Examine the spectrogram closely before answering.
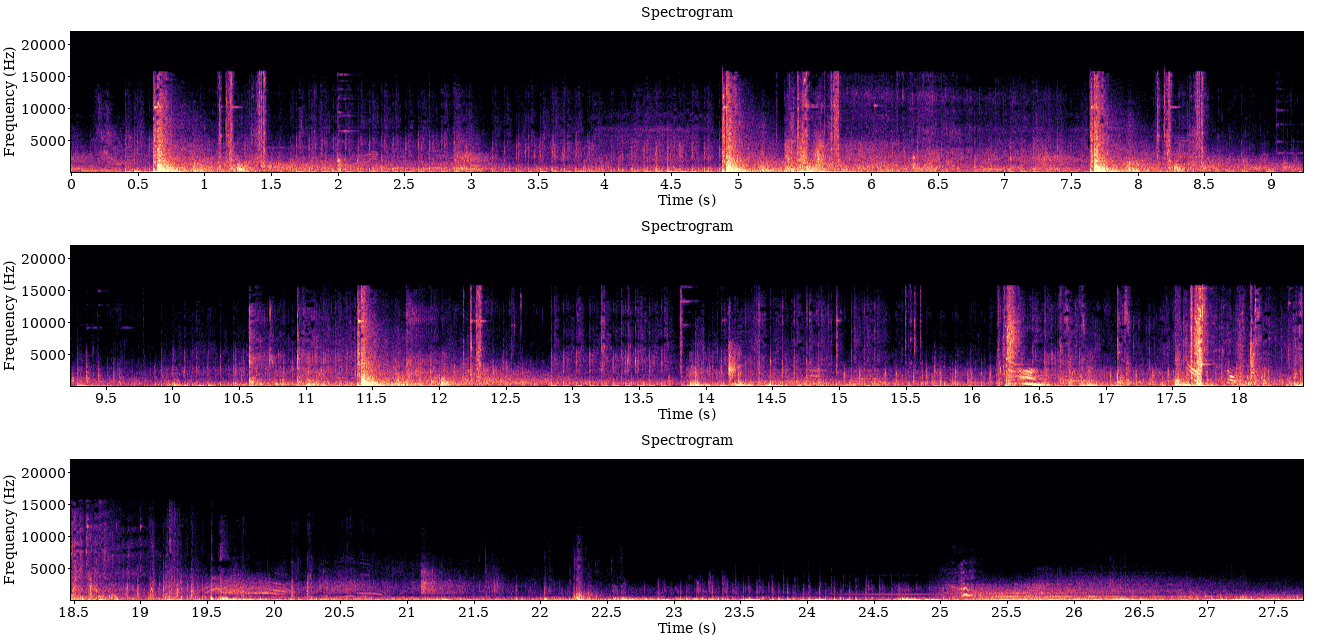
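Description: Gunfire and explosions rumble in the distance.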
